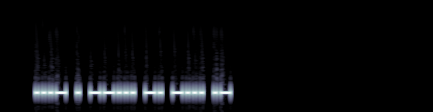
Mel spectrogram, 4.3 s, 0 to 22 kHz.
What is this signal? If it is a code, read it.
Morse code, heard as a keyed tone, about 34 wpm, 700 Hz. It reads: VE7NBA
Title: DXCC-100 Call Signs - 6 Characters - Repeated 2x - 35wpm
